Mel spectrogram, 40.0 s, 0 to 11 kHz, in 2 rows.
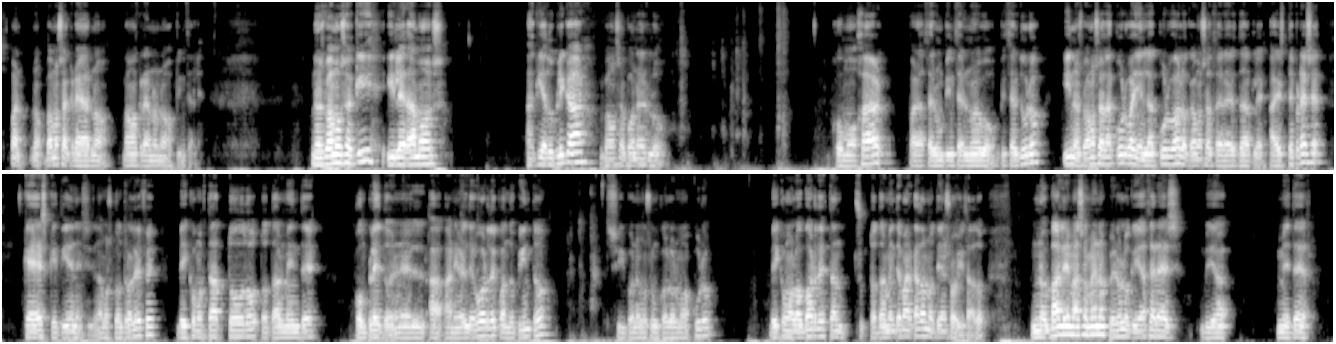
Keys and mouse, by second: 11.7-26.5 drag, 11.7 Return, 21.6 shift+f, 26.5 ctrl+middle click, 27.1-39.9 drag, 28.7 ctrl+z, 34.1 ctrl+z.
